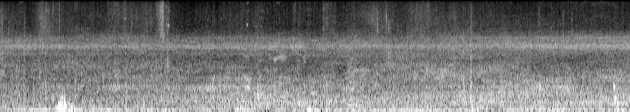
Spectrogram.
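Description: Body-worn camera microphone picking up handling and movement noise as the wearer hauls a man to his feet, with one low thump about half a second in, over a steady high-pitched hum.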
